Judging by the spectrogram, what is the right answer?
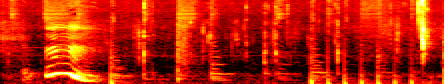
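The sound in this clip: Someone chews a jelly gummy candy with a quiet series of soft, moist squelching bites in a regular rhythm, after a brief hummed vocal sound.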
